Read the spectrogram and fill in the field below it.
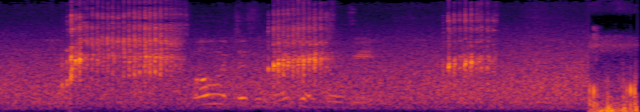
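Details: A raccoon chitters in rough, raspy bursts broken by short squeaky chirps, a sound raccoons use when calling their mother or interacting.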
